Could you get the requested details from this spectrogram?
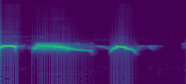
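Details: Decoy spotted dove calling wild birds: a single close, loud phrase, a short hoot, then a long, smooth coo gliding downward and an arched closing hoot, with no background noise.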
